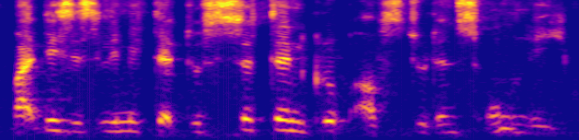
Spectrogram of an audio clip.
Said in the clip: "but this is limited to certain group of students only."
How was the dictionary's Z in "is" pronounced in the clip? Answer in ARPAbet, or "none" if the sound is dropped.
S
